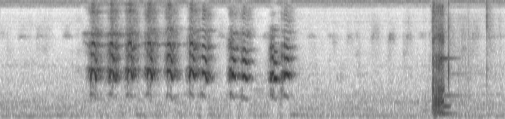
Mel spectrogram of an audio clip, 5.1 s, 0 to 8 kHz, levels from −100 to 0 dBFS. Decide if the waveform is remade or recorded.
remade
